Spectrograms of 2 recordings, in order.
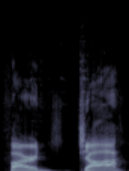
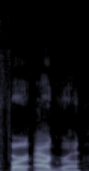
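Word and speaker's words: Firaja: do you say it fire jaw fire fire ja right not fire not fire Agra um but it would be fire J I think that's what it is all the jaw spells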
